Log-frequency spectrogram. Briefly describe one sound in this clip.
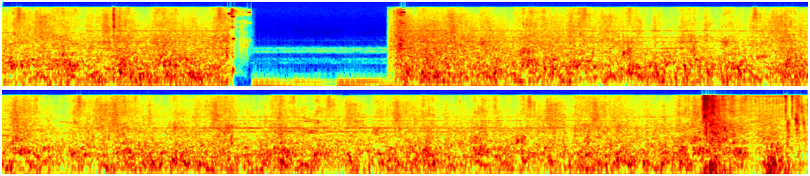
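Water sloshes and splashes as a swimmer strokes through the sea.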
